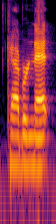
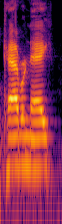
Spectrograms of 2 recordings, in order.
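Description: First: "Cabernet" ending in a hard, sounded t; "Cabernet" with the final t pronounced; mock mispronunciation. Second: Said in the usual way. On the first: Shown as a demonstration. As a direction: say "Cabernet" as cab-er-NET, louder. Repeats it with a sounded t.

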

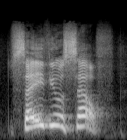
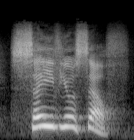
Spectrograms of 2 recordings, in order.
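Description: First: Slow, higher sneering taunt; lightly mocking ruler's jibe; scoffing rulers. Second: Slow, higher mock plea; a hint of the jeering criminal; railing criminal, read. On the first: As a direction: sneer it out slowly. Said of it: "The rulers are scoffing at him". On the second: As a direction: drag out the taunt. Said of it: "railed at him".

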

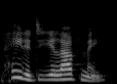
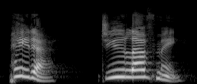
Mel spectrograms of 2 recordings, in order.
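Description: First: Jesus gently restoring Peter, quiet and tender; gentle question. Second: Louder, higher, insistent asking; Jesus asking Peter pointedly, loud and insistent; pressing question. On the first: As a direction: ask softly, as if restoring a friend. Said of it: "he restored him". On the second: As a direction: press the question a third time. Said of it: "Peter was a little bit upset by this time". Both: Acted.

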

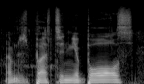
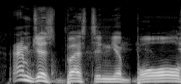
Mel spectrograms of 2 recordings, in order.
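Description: First: Said in the usual way. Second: Playful jab with more volume; teasing, louder. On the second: Acted.

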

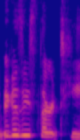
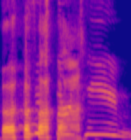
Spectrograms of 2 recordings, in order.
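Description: First: Said in the usual way. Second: Louder, slow, stressed he's; laughing emphatic delivery; emphatic punchline. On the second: Real, not acted. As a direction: land the joke hard.

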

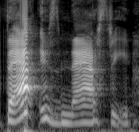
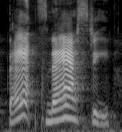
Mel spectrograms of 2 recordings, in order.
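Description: First: Slow, loud Greensboro North Carolina "That is nasty"; imitating the disgusted counter girl in a Greensboro accent. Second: Slow, drawn-out Greensboro North Carolina "That's nasty"; Greensboro accent. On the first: Retelling the counter girl's reaction, slow and loud Greensboro accent. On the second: Retold or imitated. Mocking the counter girl, lightly voiced Greensboro accent. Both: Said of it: "That's the accent of Greensboro".

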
